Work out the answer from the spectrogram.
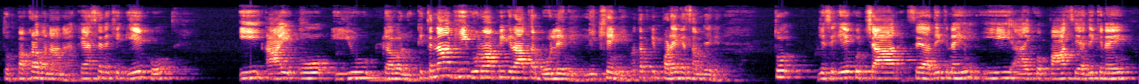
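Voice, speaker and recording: A man gives an English pronunciation lesson, breaking words into their vowel sounds and repeating each one slowly. His voice sits fairly high. The recording rings with room echo and sounds a little dull. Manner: explains step by step, repeats sounds slowly, addresses viewers as friends. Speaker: English teacher.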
